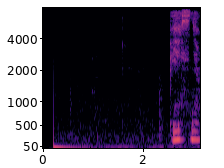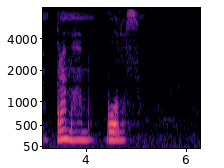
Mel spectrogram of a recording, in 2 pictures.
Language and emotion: Russian, sad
